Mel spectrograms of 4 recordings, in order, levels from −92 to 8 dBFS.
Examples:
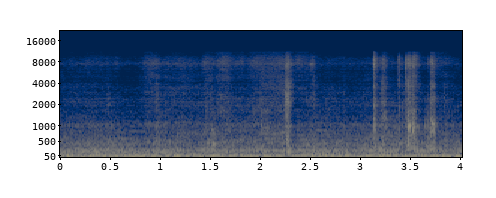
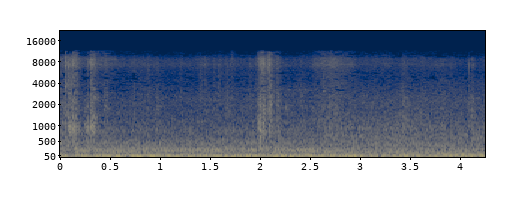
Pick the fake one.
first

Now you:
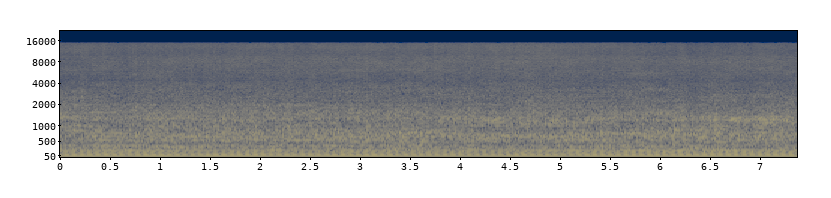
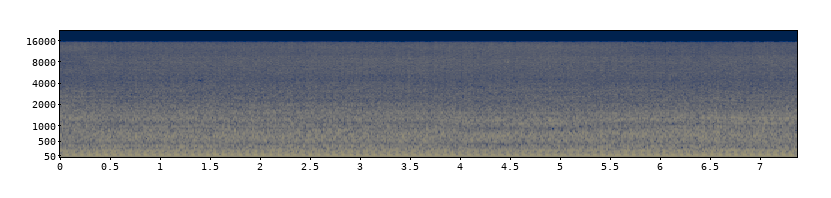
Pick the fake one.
first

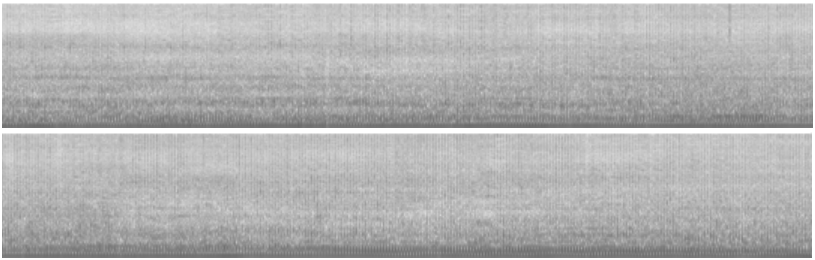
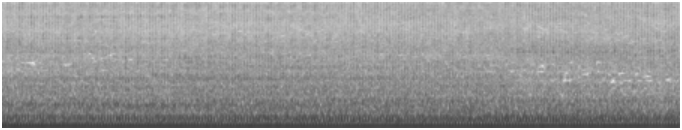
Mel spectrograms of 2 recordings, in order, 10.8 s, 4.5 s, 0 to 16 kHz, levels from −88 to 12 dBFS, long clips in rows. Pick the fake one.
first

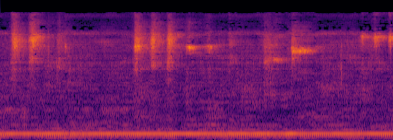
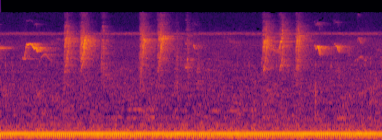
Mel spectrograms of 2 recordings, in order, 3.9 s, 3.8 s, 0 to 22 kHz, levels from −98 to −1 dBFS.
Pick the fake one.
first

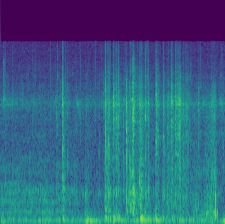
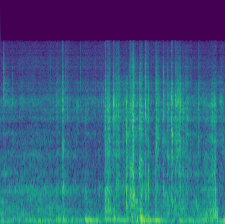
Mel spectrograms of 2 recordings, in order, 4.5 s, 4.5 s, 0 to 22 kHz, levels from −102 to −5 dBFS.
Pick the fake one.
second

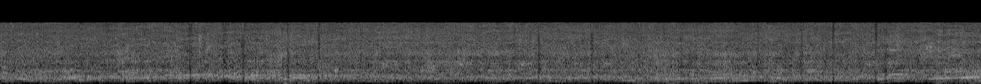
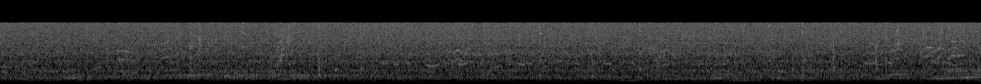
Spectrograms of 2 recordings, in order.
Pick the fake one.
first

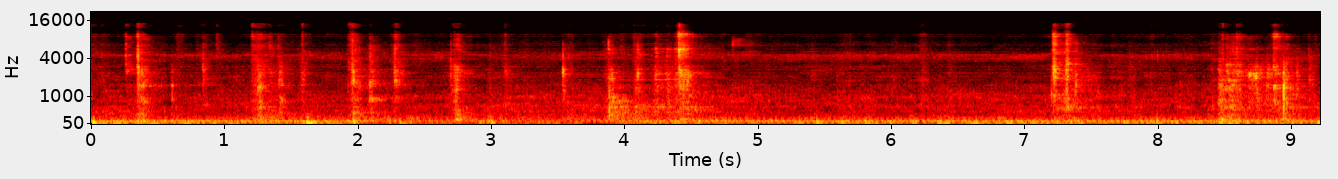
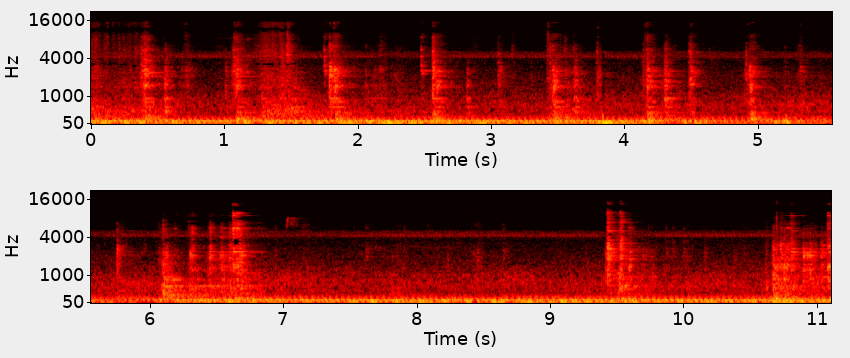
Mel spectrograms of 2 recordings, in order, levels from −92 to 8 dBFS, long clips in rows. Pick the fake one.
first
